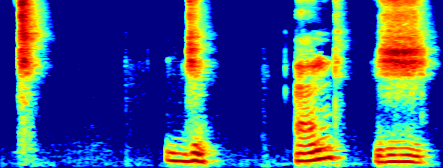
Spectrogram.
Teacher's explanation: In the course of production, the tongue and the area slightly behind the alveolar ridge are involved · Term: Palato-alveolar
